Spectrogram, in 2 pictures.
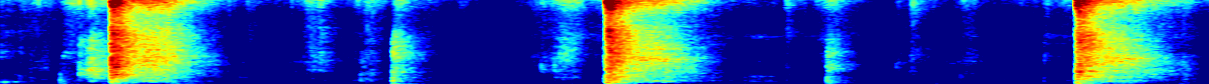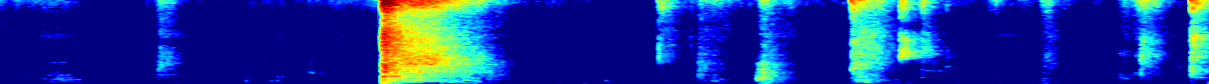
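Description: Plastic water bottle of frozen water knocked hard against a countertop four times, about every two and a half seconds, each knock trailing off over about a second, with lighter taps and clicks between; the blows are breaking up the ice inside.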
